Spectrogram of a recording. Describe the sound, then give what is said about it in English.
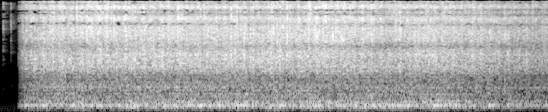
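A large ship's engine recorded underwater: a steady, loud mechanical drone with a low tonal hum and broad hiss, starting abruptly and holding constant for about four seconds with no voices. “So, for example, this would be a large vessel.”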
